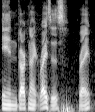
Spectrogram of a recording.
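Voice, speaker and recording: A man's voice: fairly low pitch, fairly even intonation, slow, a little hiss or hum. A man co-hosting a podcast, chatting casually about movies with lots of fillers and restarts. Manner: rambling, many restarts and fillers. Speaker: podcast co-host.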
